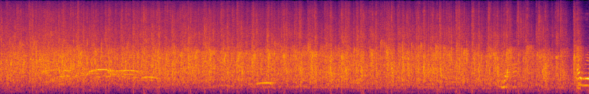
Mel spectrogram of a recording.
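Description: An audience at a panel discussion on democracy applauds for about twelve seconds, a dense, steady clapping that fills the room and fades slightly before a final burst.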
